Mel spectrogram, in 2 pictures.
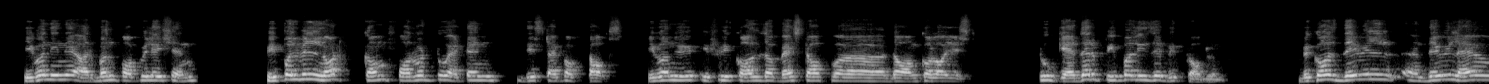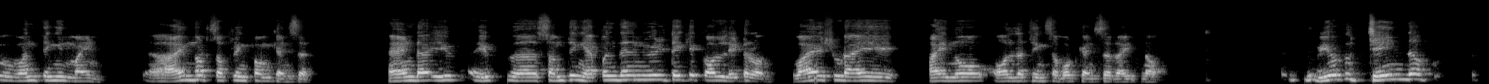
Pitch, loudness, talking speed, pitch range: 185 Hz, -20 LUFS, 165 wpm, 170-210 Hz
